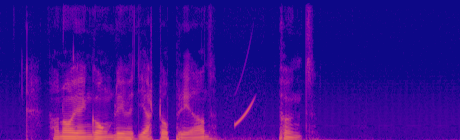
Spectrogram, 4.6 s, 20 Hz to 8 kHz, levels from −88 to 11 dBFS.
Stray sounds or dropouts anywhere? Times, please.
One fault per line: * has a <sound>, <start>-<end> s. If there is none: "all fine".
* has a chirp, 2.3-2.6 s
